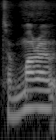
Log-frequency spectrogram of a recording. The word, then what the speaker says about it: tomorrow: just have a look the stress is on the morrow and this T is our schah and remember this schah sound happens when we don't stress a vowel so tomorrow because it's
